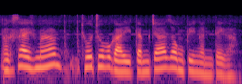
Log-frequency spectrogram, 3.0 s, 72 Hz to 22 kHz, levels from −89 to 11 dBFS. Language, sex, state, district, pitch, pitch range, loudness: Wancho, female, Arunachal Pradesh, Longding, 205 Hz, 175-230 Hz, -18 LUFS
